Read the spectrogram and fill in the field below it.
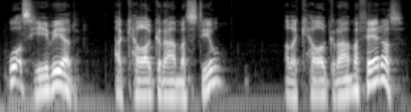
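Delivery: mock-Scottish question; Limmy. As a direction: quiz question in a Scottish accent. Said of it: "quoting a Limmy show".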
